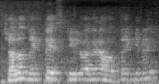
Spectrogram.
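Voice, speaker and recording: A man's voice: high-pitched, fairly even intonation, rapid-fire, fairly bright tone, reverberant, faint music behind. An Indian man giving casual gameplay commentary, mixing English words into his speech. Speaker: gaming YouTuber.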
